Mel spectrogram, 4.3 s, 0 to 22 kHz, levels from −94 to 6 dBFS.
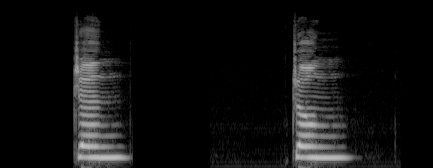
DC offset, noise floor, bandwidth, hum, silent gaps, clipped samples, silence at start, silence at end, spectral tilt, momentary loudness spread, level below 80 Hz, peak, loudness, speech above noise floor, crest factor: under 0.1%; -75 dBFS; 11.5 kHz; none; 1.34-2.11 s; under 0.1%; 0.75 s; 0.8 s; -2.5 dB/octave; 12 LU; -70 dBFS; -10 dBFS; -24 LUFS; 52 dB; 18 dB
